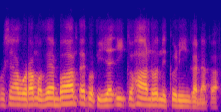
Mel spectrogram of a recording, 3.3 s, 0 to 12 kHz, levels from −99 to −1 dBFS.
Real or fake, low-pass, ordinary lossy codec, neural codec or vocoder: fake; 7.2 kHz; Opus, 32 kbps; codec, 16 kHz, 0.7 kbps, FocalCodec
